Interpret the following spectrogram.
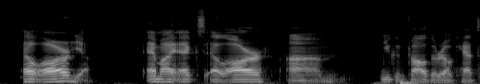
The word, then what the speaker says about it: Mixlr: It's spelled Mixlr. Yeah, Mixlr.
